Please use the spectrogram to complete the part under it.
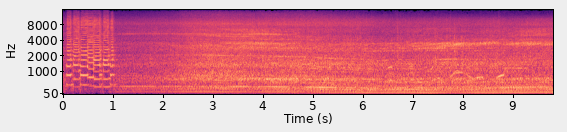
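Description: A truck engine roars loudly as it passes close by.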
